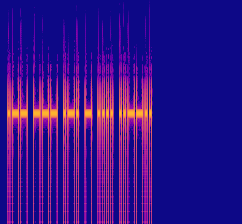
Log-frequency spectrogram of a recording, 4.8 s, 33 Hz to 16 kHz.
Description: Morse code, heard as a keyed tone, about 28 wpm, 700 Hz. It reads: WORTH?
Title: Sentences from Top 800 Words 28wpm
